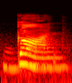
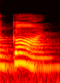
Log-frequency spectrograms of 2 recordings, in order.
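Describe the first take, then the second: No difference in how they are said.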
